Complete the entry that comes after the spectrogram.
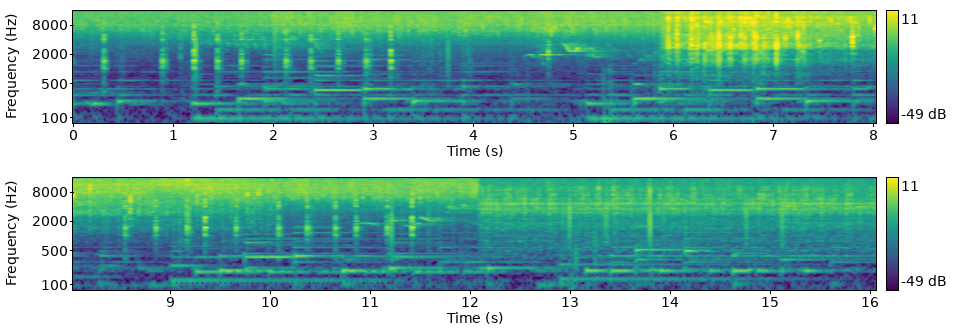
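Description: Hot oil in a small steel pot sizzles, with a louder hiss starting about six seconds in as tomato paste goes into the oil and lasting several seconds. A tiny metal spoon clinks against the pot before and after.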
